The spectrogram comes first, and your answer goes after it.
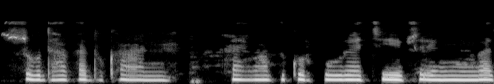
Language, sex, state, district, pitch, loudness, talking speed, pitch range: Hindi, female, Bihar, Araria, 210 Hz, -14 LUFS, 120 wpm, 205-220 Hz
